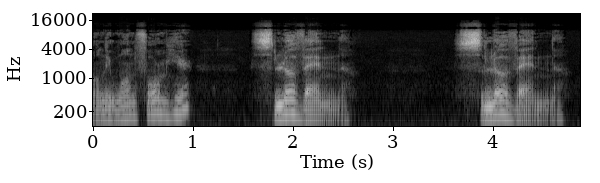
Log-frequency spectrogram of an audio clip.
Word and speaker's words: slovène: Slovène. Remember, E accent grave, you open it, Slovène.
